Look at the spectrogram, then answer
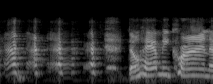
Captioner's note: laughter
